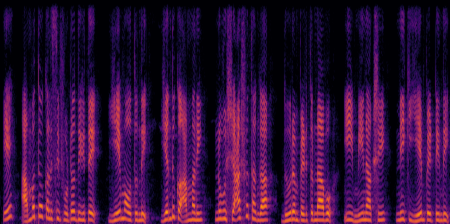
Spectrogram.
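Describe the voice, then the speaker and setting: Brief: a bitter young woman hurling questions, read by a woman narrator, clear and high. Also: normal speed, natural voice. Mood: accusing. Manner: accusing, shrill questioning. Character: bitter young woman accusing her family.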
